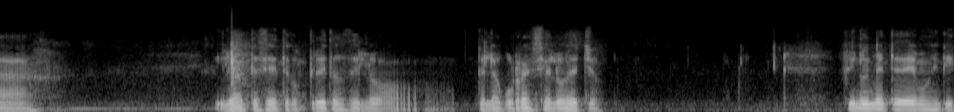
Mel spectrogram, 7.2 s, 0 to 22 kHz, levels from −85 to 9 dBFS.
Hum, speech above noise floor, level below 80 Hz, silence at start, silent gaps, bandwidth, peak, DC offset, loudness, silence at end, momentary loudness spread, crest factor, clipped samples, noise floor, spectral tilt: none; 37 dB; -50 dBFS; 0 s; none; 7.8 kHz; 0 dBFS; under 0.1%; -22 LUFS; 0 s; 22 LU; 24 dB; under 0.1%; -58 dBFS; -8 dB/octave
